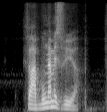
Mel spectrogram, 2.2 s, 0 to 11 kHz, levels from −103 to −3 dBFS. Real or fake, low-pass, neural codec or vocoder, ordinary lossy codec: fake; 9.9 kHz; codec, 16 kHz in and 24 kHz out, 0.6 kbps, FocalCodec, streaming, 4096 codes; AAC, 64 kbps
